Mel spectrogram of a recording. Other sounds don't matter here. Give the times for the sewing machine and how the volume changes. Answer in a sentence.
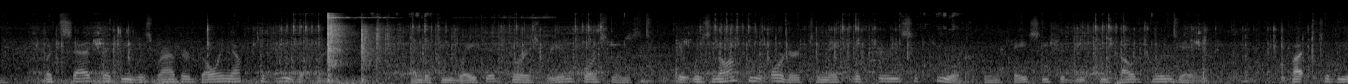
The sewing machine can be heard from 0.2 to 13.3 s, at a steady volume.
